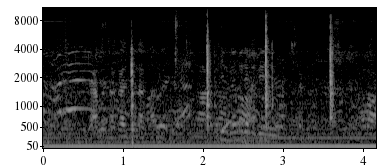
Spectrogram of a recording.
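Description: Near silence: a faint, distant voice calling near the start, and four faint, sharp clicks spaced through the rest.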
